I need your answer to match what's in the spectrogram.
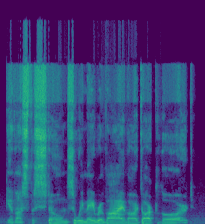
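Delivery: eerie, otherworldly, soft, hushed ghostly voice. Game master voicing a ghost speaking to the players in the chamber: ghostly voice. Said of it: "You hear one of their ghostly voices say".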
